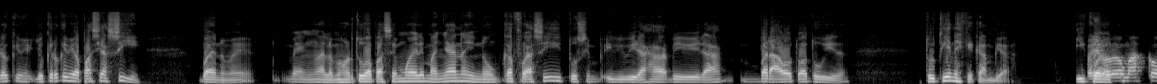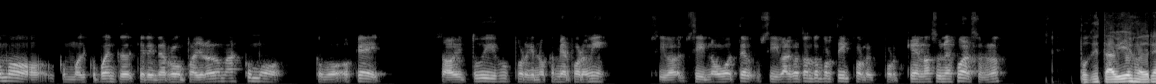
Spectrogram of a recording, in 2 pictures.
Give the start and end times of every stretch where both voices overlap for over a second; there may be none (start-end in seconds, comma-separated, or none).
none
